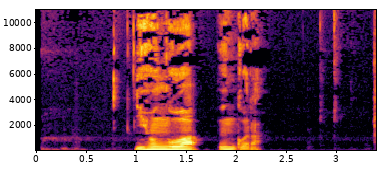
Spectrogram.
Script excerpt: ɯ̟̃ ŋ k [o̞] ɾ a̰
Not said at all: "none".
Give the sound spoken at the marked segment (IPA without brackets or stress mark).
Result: o̞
